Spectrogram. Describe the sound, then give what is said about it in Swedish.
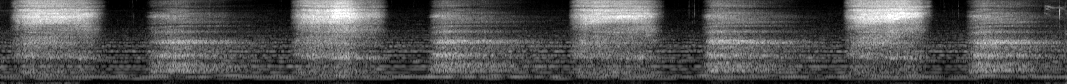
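Deep, rhythmic breathing in and out during a guided breathing exercise: loud, airy inhales and exhales alternating in a steady, even cycle that repeats many times, with no talking. “In och ut. Tio kvar nu. Djupa andetag.”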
